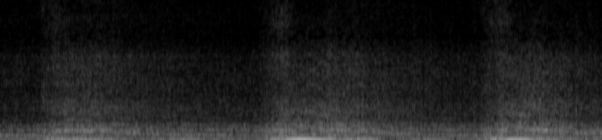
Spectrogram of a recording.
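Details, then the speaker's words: Idle hunts up and down on its own every couple of seconds with the mass airflow (MAF) sensor connector unplugged, giving an unstable surging idle; demonstrating the MAF sensor's role. "O bu şöyle var sensörlümü soketi çıkartıyorum gördüğünüz bir bir dalgalanma oldu düştüm motor Arkadaşlar bu o kendi kendine bir düzensizlik oluyor yükseliyor düşüyor"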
